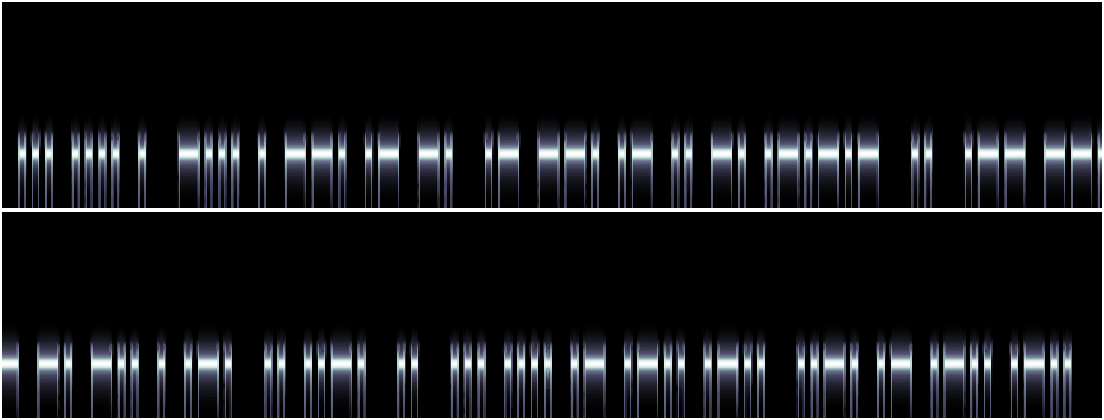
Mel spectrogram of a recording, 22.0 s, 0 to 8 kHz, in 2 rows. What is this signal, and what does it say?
Morse code, heard as a keyed tone, about 18 wpm, 800 Hz. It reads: SHE BEGAN AGAIN. I WONDER IF I SHALL FALL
